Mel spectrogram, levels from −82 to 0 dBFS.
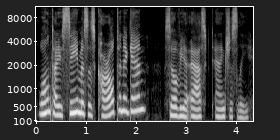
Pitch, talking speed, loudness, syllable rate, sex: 275 Hz, 125 wpm, -15 LUFS, 4.3 syllables/s, female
